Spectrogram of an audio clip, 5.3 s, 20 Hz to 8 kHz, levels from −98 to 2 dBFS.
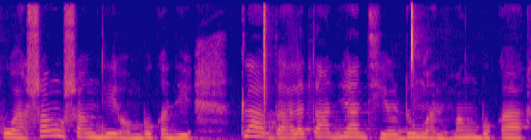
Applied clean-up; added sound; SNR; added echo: neural mask model Resemble Enhance denoiser.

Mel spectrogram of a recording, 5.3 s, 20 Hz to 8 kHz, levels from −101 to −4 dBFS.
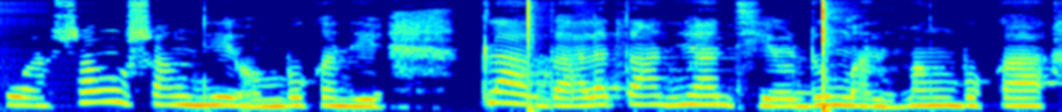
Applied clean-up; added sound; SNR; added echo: classical method spectral subtraction.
